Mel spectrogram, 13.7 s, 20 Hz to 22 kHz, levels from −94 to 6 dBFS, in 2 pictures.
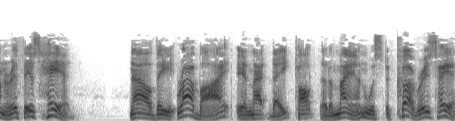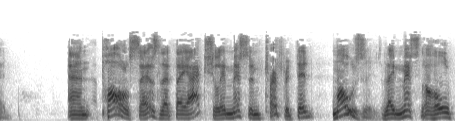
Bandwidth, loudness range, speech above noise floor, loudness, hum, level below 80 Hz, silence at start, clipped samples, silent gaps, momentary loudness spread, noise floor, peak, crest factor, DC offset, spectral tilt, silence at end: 7.8 kHz; 2 LU; 52 dB; -20 LUFS; none; -64 dBFS; 0 s; under 0.1%; none; 6 LU; -72 dBFS; -4 dBFS; 16 dB; under 0.1%; -5 dB/octave; 0.05 s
